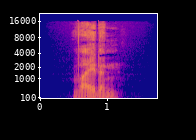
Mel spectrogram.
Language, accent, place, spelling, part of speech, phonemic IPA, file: German, Germany, Berlin, Weiden, noun / proper noun, /ˈvaɪ̯dn̩/, De-Weiden.ogg
- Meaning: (noun) 1. plural of Weide 2. gerund of weiden; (proper noun) ellipsis of Weiden in der Oberpfalz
